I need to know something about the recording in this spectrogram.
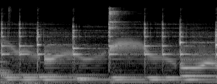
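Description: Background music: a quick run of bright, ringing notes, about three to four a second, over a held low drone, with a louder accent about a second in.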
